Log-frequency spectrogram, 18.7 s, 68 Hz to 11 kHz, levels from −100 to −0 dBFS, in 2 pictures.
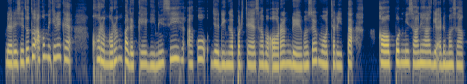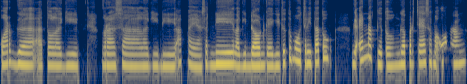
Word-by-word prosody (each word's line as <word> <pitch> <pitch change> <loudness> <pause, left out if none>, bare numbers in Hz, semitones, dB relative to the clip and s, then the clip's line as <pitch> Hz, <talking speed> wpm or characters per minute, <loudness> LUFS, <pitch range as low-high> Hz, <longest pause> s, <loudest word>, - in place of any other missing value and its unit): dari 240 0 +3
situ 260 +2 0
tuh 360 - +4
aku 350 +3 -1
mikirnya 340 +2 -1
kayak, 300 -2 -2 0.4
"Kok - - -10
orang-orang 255 +2 +1
pada 225 -8 +2
kayak 230 +1 -4
gini 220 +3 -1
sih, 310 +6 -1 0.2
aku 240 +6 -3
jadi 235 -2 0
nggak 220 -1 0
percaya 225 0 -2
sama 225 -1 -3
orang 230 +4 0
deh." 210 -2 0
Maksudnya 225 +6 -2
mau 235 -3 0
cerita 225 0 -3 0.5
kalaupun 245 0 +6
misalnya 245 -1 +1
lagi 235 -1 -1
ada 230 0 -2
masa 225 -1 -2
keluarga 225 -1 +1
atau 105 - -4
lagi 210 0 -3 0.5
ngerasa 215 +1 -2 0.4
lagi 205 0 -4
di, 205 0 -2
apa 255 0 -10
ya, 200 -1 -1
sedih 230 +1 +5
lagi 205 +1 0
down, 210 0 +6
kayak 205 -1 +1
gitu 240 - +1
tuh 310 - 0
mau 280 -2 +5
cerita 245 +1 +1
tuh 330 +2 +1 0.5
nggak 235 +1 +1
enak 345 +2 +1
gitu 220 -2 0 0.2
nggak 230 +1 +3
percaya 240 +1 +2
sama 245 -2 -3
orang. 240 -5 -2
230 Hz, 165 wpm, -24 LUFS, 215-245 Hz, 0.5 s, kalaupun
